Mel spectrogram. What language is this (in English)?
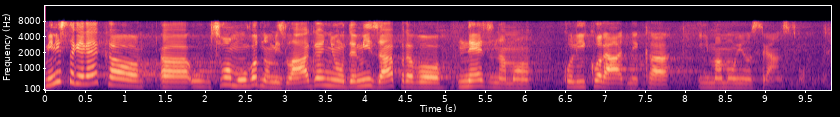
Serbian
